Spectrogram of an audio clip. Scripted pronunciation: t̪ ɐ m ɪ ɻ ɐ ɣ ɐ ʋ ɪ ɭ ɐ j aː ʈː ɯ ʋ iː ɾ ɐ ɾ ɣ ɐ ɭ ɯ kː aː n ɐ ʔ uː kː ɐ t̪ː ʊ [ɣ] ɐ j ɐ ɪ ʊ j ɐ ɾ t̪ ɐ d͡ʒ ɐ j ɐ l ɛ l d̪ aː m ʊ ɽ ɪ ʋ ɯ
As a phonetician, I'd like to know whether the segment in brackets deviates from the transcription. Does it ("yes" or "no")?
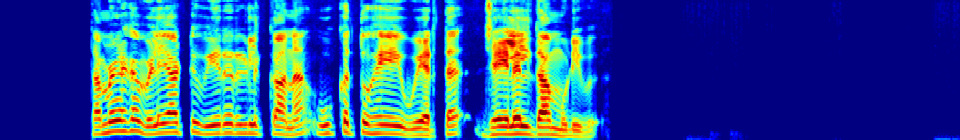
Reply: no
